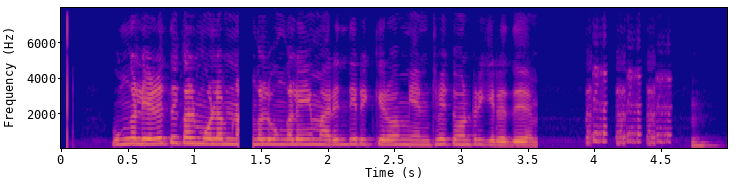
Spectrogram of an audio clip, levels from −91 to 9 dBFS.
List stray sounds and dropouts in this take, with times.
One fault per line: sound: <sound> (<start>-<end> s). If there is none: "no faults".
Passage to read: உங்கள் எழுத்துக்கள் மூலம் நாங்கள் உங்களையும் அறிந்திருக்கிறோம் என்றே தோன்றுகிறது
sound: dropout (1.3-1.4 s)
sound: laugh (3.9-4.6 s)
